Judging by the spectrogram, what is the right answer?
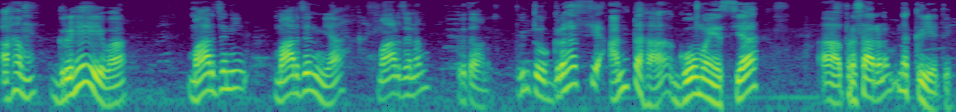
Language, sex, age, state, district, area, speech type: Sanskrit, male, 18-30, Karnataka, Chitradurga, rural, spontaneous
